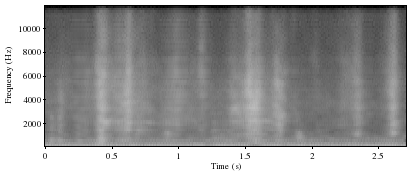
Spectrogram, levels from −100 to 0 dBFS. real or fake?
fake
